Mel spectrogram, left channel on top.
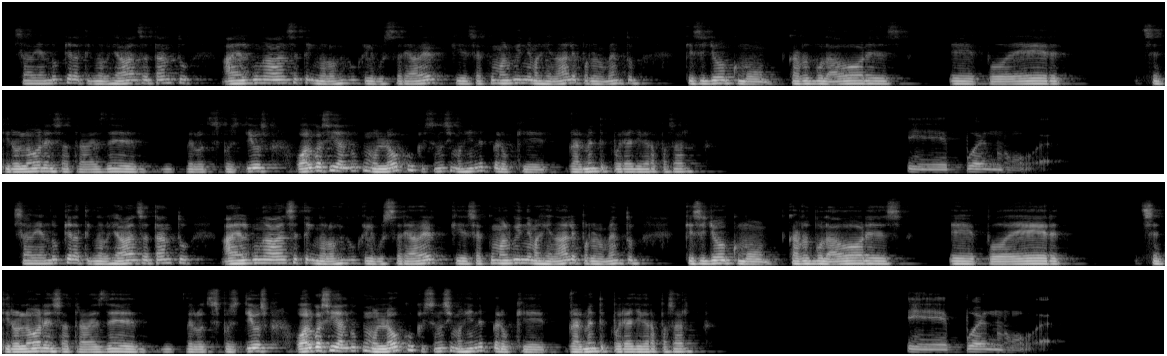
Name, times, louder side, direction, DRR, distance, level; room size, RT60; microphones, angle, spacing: voice 1, 0.1-9.0 9.5-10.6 11.4-18.5, right 3 dB, 75° right, 9 dB, 0.7 m, -22 dB
voice 2, 20.7-22.2, right 2 dB, 55° right, 13 dB, 1.1 m, -31 dB
18.0 x 15.0 x 4.4 m, 0.38 s
head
